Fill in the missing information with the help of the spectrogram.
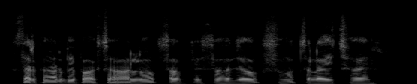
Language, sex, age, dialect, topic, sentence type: Maithili, male, 46-50, Bajjika, agriculture, statement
